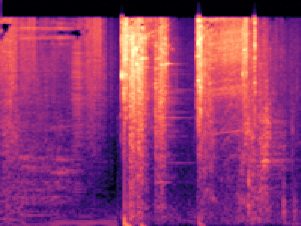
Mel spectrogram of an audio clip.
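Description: A loud whoosh of a blast bursts out.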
